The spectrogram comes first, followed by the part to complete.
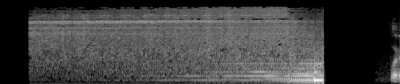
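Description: Intro sound effect: a loud steady hiss with a low hum beneath, swelling to a brief peak about three seconds in, then cutting off suddenly.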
